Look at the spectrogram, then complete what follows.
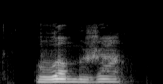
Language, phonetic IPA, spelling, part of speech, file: Polish, [ˈwɔ̃mʒa], Łomża, proper noun, Pl-Łomża.ogg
